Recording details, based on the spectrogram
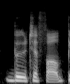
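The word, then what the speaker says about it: Oh Sew Bootiful: And the ones we like are from this company called Oh So Bootiful. – Can you please spell the phonetically complicated yes. – So Beautiful? – So it's O-O-H, so S-E-W, Bootiful, B-O-O-T-I-F-U-L.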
